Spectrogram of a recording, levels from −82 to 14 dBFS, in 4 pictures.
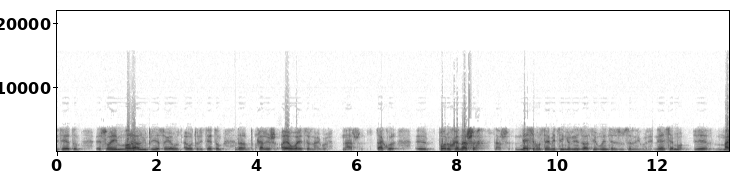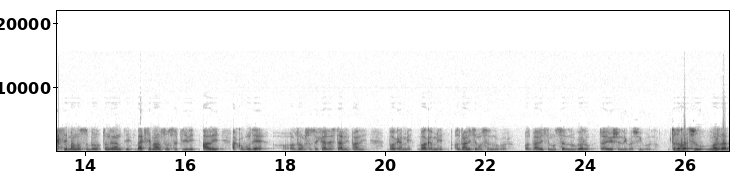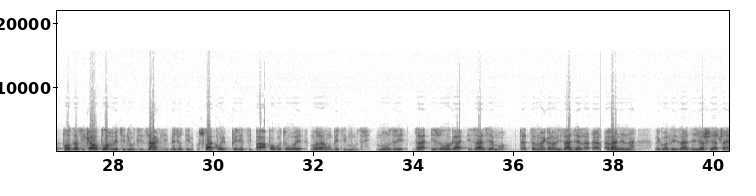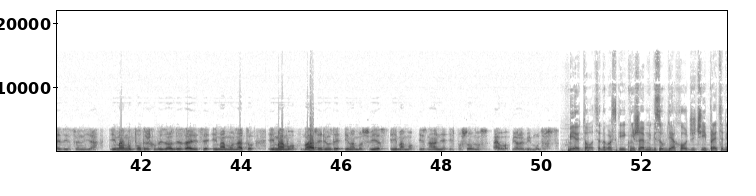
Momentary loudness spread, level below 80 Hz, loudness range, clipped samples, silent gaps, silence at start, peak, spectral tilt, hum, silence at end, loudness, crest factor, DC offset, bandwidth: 15 LU; -60 dBFS; 9 LU; under 0.1%; none; 0 s; 0 dBFS; -4.5 dB/octave; none; 0 s; -17 LUFS; 16 dB; under 0.1%; 15.5 kHz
